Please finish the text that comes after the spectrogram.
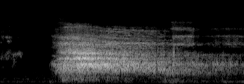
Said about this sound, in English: So you take a couple minutes, take a deep breath or two,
